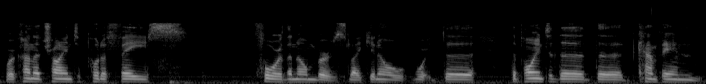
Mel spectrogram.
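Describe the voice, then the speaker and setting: A man's voice: medium pitch, steady tone, measured pace, a little mellow. A man with an Irish accent chatting casually as a musician guest interviewed over the telephone. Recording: dull lo-fi phone line.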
